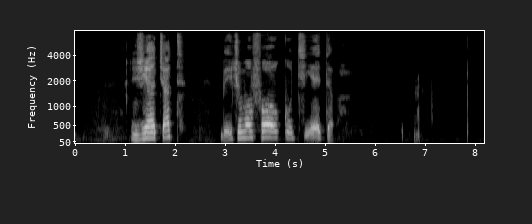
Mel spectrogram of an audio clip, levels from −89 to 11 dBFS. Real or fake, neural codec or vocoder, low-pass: fake; codec, 16 kHz, 8 kbps, FreqCodec, larger model; 7.2 kHz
